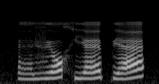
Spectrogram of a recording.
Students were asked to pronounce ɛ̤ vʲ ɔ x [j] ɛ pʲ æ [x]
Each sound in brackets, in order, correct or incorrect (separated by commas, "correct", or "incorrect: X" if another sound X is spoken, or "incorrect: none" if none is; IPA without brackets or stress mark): correct, incorrect: none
